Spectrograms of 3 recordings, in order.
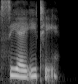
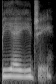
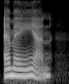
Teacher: Notice how the short A sound is quick and crisp in each of these words. It does not stretch or extend like other vowel sounds. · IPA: /æ/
